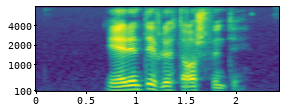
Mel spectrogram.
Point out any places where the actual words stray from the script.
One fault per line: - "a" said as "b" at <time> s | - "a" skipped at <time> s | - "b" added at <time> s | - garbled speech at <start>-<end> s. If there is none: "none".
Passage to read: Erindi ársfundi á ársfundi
- "ársfundi" said as "flutt" at 1.2 s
